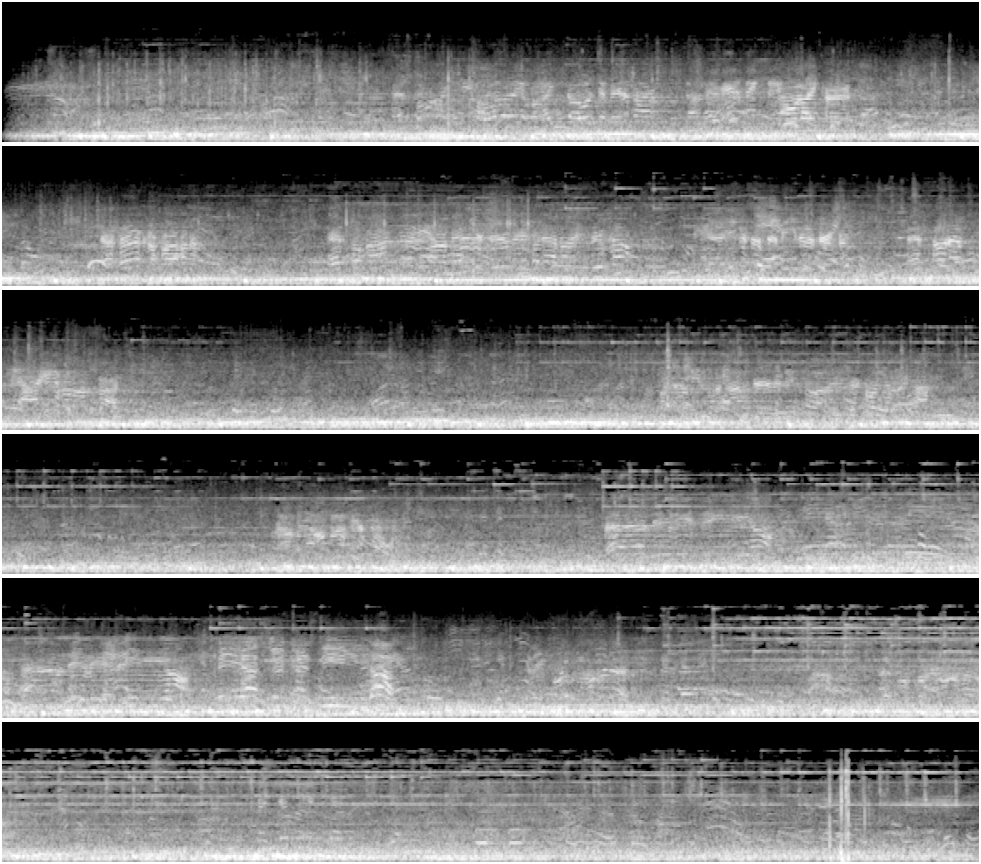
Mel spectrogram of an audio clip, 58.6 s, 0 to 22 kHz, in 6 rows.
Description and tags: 05-BikeDemo Music Speak Chimes
Demonstration in Central Copenhagen in favour for bicycle paths, about 1981. Ambient sound recorded in mono on Nagra IS with a dynamic microphone and 7½ ips. Distant speaker with megaphone, a remote rock band and chimes on several passing bikes are heard.
music, bicycle-chimes, demonstration, ambience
